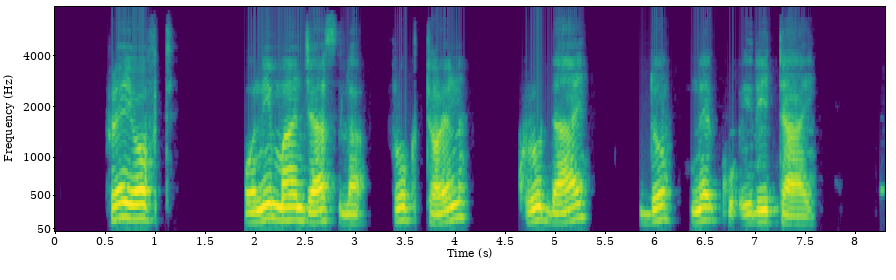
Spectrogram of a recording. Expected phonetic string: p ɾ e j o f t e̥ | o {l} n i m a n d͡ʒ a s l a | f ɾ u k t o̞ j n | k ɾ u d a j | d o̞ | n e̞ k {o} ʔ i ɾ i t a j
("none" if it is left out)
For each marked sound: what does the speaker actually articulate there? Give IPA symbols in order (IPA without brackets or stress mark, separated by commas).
none, u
